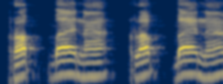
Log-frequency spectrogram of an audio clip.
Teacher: ba tidak boleh berubah jadi huruf P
